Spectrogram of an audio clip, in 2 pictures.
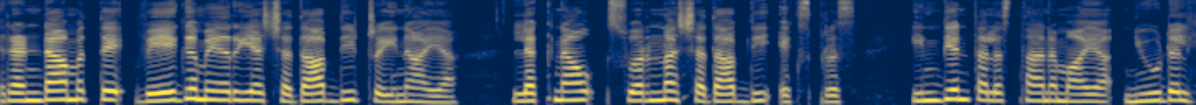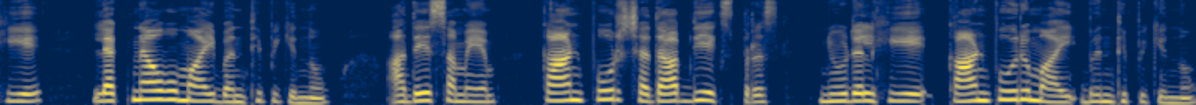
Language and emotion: Malayalam, neutral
